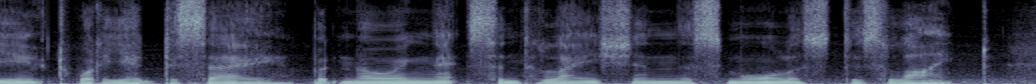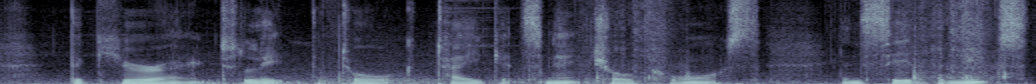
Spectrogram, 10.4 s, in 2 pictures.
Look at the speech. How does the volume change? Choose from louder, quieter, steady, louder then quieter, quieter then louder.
steady.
